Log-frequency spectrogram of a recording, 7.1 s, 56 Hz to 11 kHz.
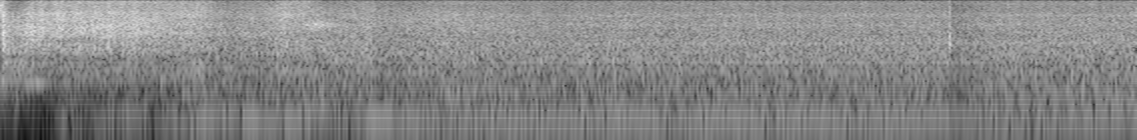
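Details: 1981 Pontiac Firebird Trans Am, carbureted, first start after years in storage, after fuel filter replacement and gas in the carb: catches after a short crank, settles into a steady, even low rumble; runs normally.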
